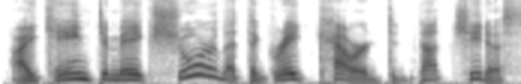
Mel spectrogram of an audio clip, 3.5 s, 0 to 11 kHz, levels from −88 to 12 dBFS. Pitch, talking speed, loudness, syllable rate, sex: 190 Hz, 225 wpm, -21 LUFS, 4.2 syllables/s, male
